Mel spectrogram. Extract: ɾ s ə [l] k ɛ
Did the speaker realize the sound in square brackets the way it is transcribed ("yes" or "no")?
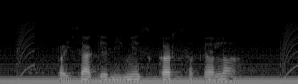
no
